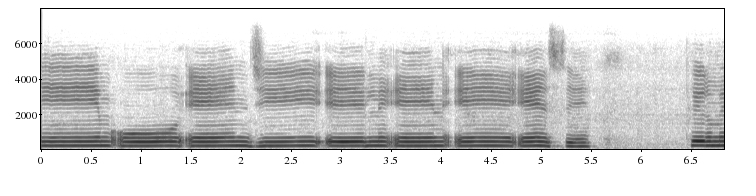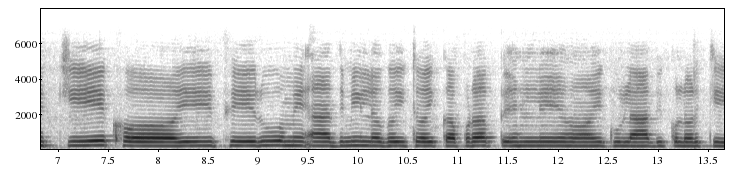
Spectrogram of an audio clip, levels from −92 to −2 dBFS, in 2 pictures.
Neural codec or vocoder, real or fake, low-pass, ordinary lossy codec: none; real; 7.2 kHz; none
